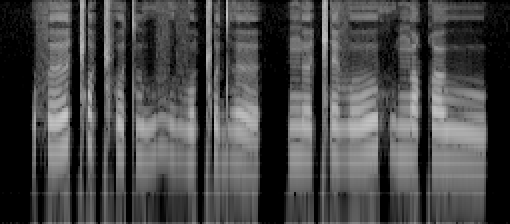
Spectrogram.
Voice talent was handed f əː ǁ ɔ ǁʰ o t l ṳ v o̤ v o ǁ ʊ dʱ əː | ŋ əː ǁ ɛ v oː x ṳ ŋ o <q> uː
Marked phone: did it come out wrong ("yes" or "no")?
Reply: no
